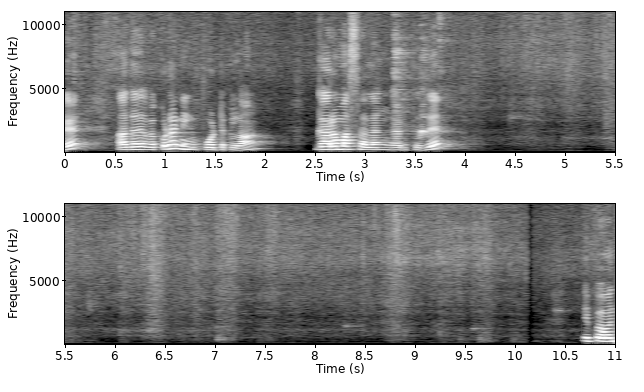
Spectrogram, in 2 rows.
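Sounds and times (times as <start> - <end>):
faint sizzling in a pot: 0.0 - 11.0
wooden spatula scraping: 3.3 - 10.7.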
